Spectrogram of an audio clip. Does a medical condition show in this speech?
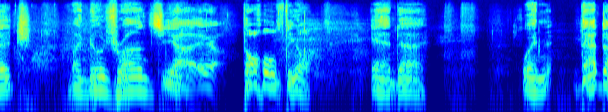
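Yes: spinocerebellar ataxia.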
